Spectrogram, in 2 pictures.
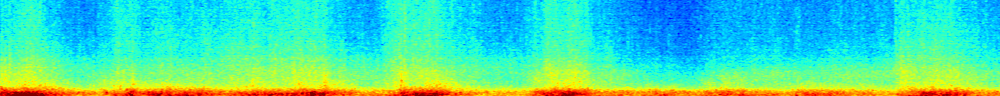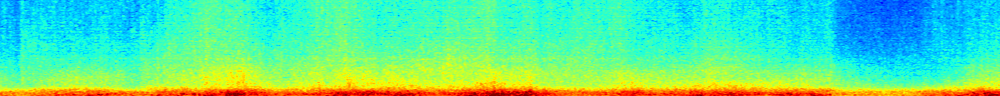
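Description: Strong seaside wind buffeting the microphone in irregular gusts, a rushing noise that swells and drops every second or two.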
